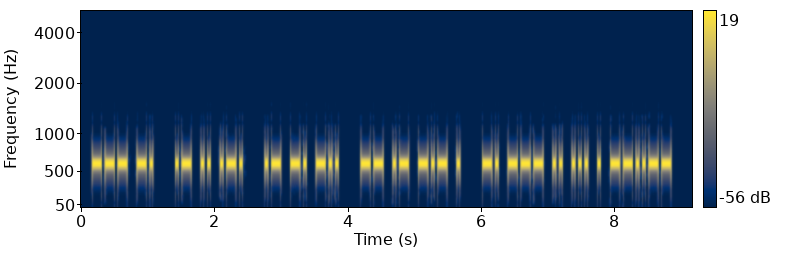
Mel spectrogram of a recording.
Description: Morse code, heard as a keyed tone, about 25 wpm, 600 Hz. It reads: ON AIR AND MAKE NOISE,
